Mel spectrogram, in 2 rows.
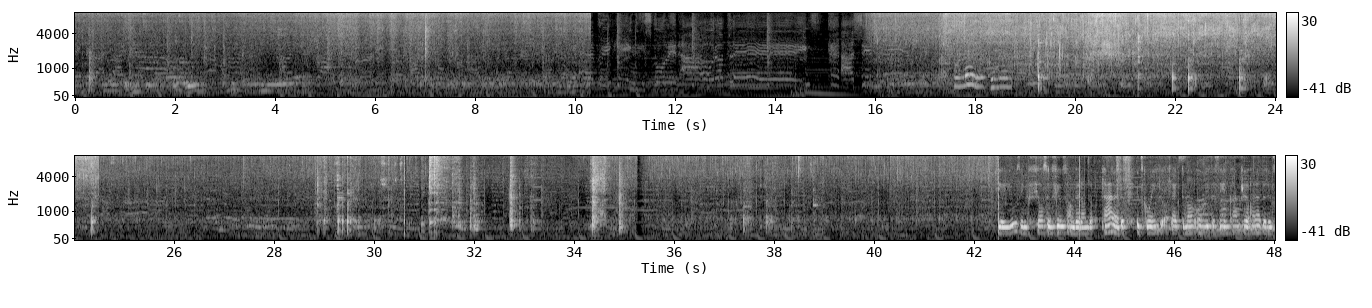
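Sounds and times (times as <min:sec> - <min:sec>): vegetables sizzling in a pan: 0:00.0 - 0:10.3, 0:15.8 - 0:42.6
utensil knocking against pan: 0:21.2 - 0:22.6.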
